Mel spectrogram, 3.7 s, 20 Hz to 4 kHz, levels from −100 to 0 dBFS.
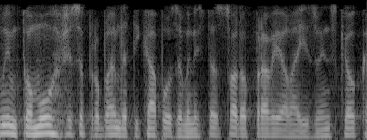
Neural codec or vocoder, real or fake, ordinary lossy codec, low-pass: codec, 16 kHz, 0.7 kbps, FocalCodec; fake; MP3, 32 kbps; 3.6 kHz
